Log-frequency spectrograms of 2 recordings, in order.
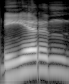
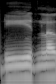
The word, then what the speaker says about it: deer: அதை நம்ம எப்படி உச்சரிக்கிறோம்? டியர்ன்னு தான் உச்சரிக்கிறோம். இந்த உச்சரிப்பில் உச்சரிப்பதில்லை. ஈ அப்படின்னு டீர்லாம் சொல்லக்கூடாது, டியர்னு சொல்லணும்.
